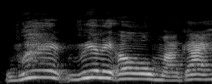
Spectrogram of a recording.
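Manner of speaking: acting out an excited husband; excited disbelief. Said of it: "He was so excited".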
